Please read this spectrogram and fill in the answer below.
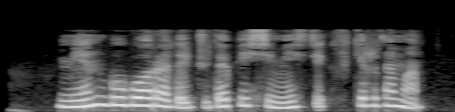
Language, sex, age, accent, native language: Uzbek, female, 12-17, Samarqand, Uzbek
